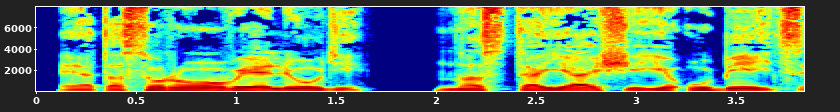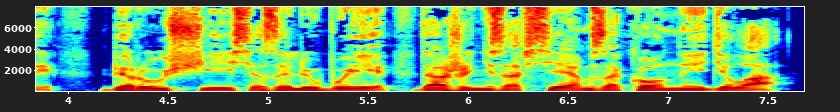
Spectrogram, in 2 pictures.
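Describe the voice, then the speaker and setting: A mustached army captain drawls his words and barks commands with slow weight, as a male reader puts him on. He sounds stern and in charge, a storybook soldier. The pitch sits mid-range. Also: mellow, close to an everyday voice. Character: mustached army captain, stern but amused, older man.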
